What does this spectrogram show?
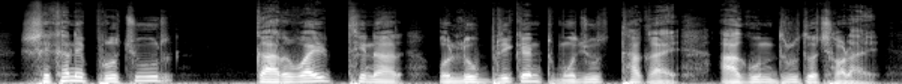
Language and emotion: Bengali, neutral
